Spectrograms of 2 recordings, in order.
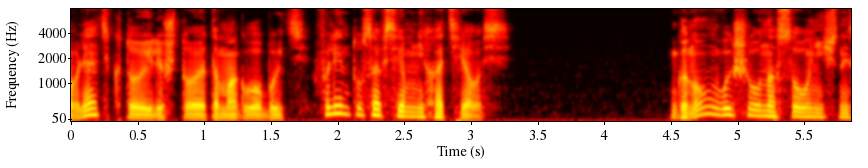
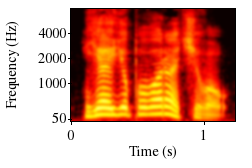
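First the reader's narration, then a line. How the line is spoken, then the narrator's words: Offended drawl. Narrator (Russian): обиженно протянул Кендер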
